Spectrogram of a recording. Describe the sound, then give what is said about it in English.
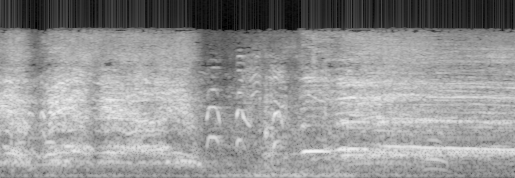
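A crowd of young students shouting a spirited school cheer together in America's capital, loud and dense, with a brief dip in the middle where a few rising calls break through before the group chant surges back. “The young students responded by turning away from the verbal attack and engaging in spirited school cheers.”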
